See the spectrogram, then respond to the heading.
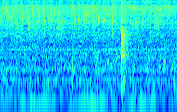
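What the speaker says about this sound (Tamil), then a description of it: "எல்லாமே சேர்த்து நல்லா வதக்கிக்கலாங்க" Chopped green chilli, curry leaves and crushed garlic sauté in hot oil for a lentil-dumpling kuzhambu, giving a close, steady sizzle with one sharp spatter or utensil tap partway through.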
